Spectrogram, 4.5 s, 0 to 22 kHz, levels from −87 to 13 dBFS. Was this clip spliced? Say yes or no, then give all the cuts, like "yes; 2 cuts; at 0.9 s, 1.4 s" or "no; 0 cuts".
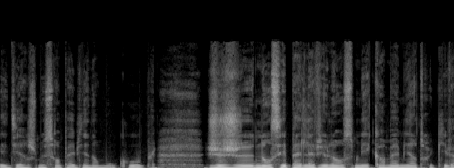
no; 0 cuts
